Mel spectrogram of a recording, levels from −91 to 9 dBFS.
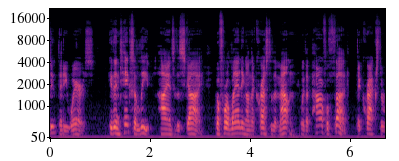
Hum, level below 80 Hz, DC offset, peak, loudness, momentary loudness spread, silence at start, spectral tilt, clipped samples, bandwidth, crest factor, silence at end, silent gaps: none; -54 dBFS; under 0.1%; -8 dBFS; -27 LUFS; 8 LU; 0 s; -3.5 dB/octave; under 0.1%; 19 kHz; 20 dB; 0 s; none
